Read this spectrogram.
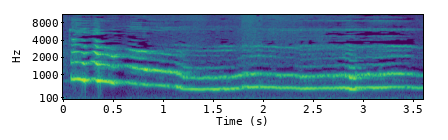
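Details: Husky dog 'talking' in a drawn-out, wavering howl that opens slightly higher, slides down within the first second and then holds a steady, gently undulating tone with rich harmonics until the end.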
